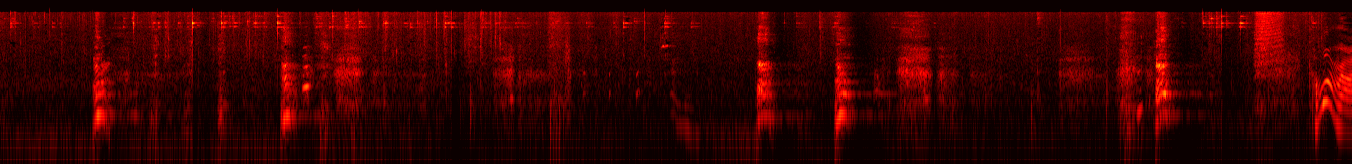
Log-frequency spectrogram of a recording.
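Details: Roxy the chocolate Lab, a female dog scared of roofing materials piled in a driveway; scattered sharp yelping whines recur every few seconds, some rising steeply at the end, amid rustling and handling noise.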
